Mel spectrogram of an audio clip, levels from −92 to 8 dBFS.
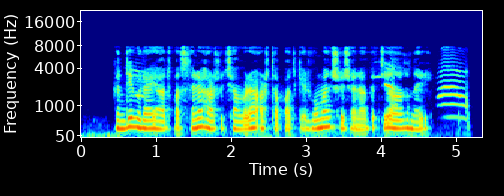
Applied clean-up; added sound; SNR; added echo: neural mask model Resemble Enhance denoiser.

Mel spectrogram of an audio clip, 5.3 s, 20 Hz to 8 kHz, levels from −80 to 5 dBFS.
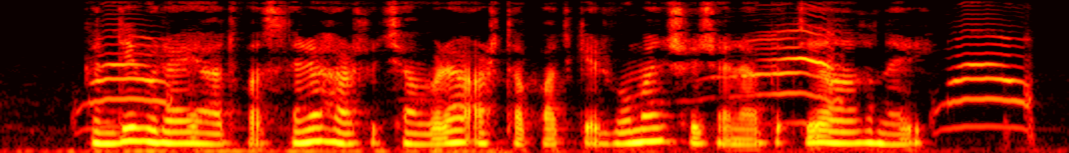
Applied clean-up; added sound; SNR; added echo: none; Meow; 12 dB; none.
